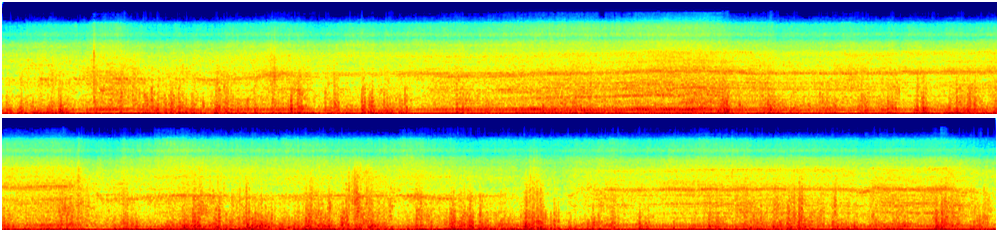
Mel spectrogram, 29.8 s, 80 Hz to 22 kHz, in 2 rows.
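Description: Honda XL600V Transalp's V-twin engine running steadily at low revs, its pitch drifting up and down a little, with wind on the microphone. Scattered sharp knocks, mostly in the second half, as the bike goes over the rough gravel track.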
